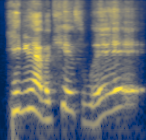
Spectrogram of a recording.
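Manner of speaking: normal talking voice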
